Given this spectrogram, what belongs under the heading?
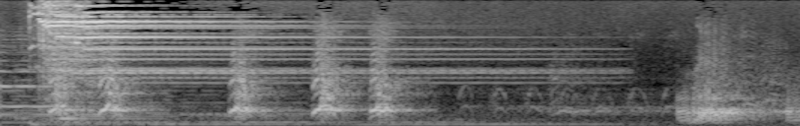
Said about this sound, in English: I'm afraid it's up to us now. we'll use the twilight bark to alert all the dogs in London and in the villages nearby.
